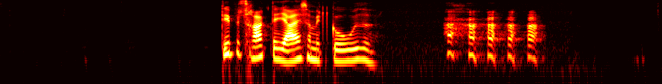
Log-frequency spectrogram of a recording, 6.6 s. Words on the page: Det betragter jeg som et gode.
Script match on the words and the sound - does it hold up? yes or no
no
